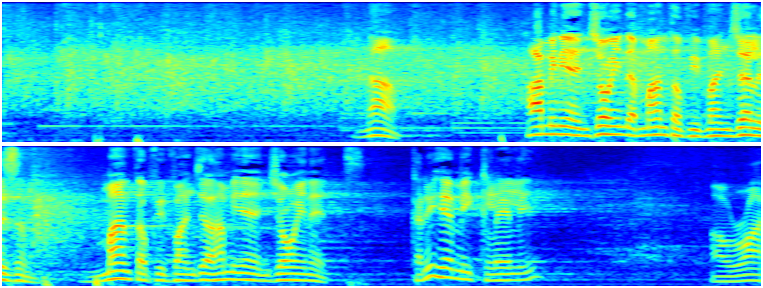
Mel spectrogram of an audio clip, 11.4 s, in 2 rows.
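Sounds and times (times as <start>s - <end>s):
audience applause: 0.0s - 6.8s
speech: 2.7s - 3.2s, 3.9s - 9.8s, 11.0s - 11.3s.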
